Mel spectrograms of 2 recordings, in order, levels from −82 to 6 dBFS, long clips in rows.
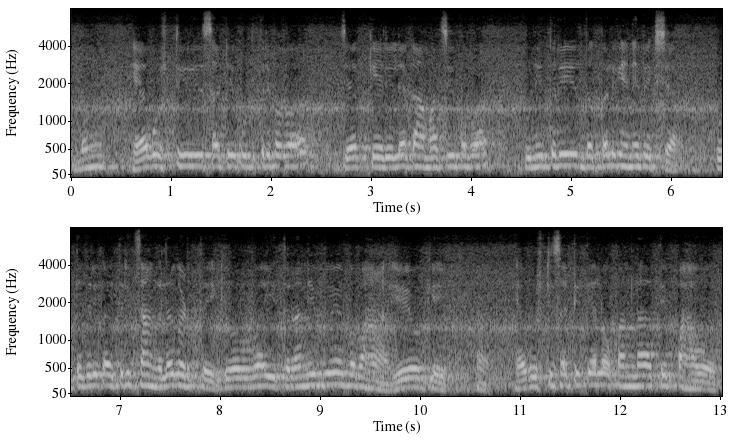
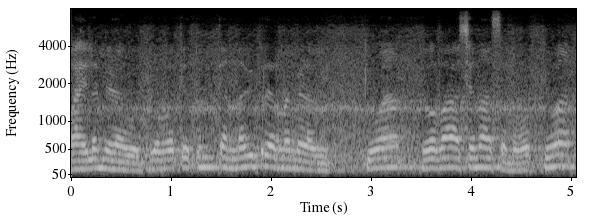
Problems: constant background noise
